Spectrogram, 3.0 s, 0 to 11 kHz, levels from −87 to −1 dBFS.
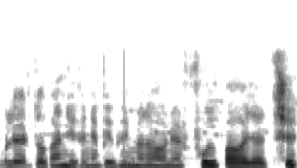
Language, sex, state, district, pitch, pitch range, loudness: Bengali, female, West Bengal, Kolkata, 225 Hz, 215-230 Hz, -20 LUFS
